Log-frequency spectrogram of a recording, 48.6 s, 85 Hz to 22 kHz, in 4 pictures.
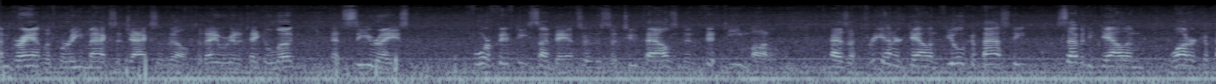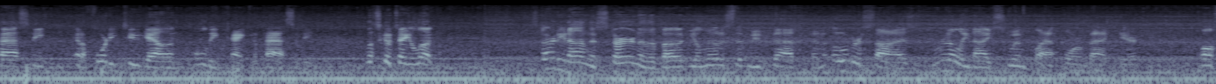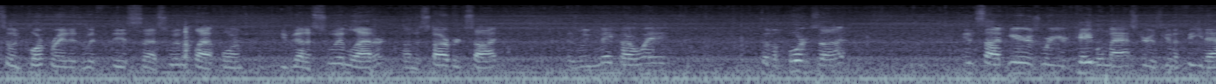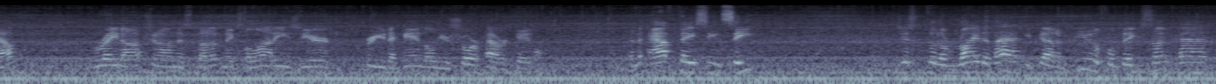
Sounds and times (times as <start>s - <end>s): Speech: 0.0s - 4.1s, 4.7s - 16.6s, 17.5s - 23.6s, 24.2s - 29.3s, 30.0s - 31.1s, 31.9s - 32.8s, 33.9s - 36.7s, 37.4s - 42.0s, 42.8s - 44.1s, 45.4s - 48.6s.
